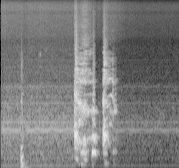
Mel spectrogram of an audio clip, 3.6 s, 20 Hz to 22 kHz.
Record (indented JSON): {
  "cough_length": "3.6 s",
  "cough_amplitude": 30597,
  "cough_signal_mean_std_ratio": 0.41,
  "survey_phase": "alpha (2021-03-01 to 2021-08-12)",
  "age": "45-64",
  "gender": "Female",
  "wearing_mask": "No",
  "symptom_none": true,
  "smoker_status": "Never smoked",
  "respiratory_condition_asthma": false,
  "respiratory_condition_other": false,
  "recruitment_source": "REACT",
  "submission_delay": "4 days",
  "covid_test_result": "Negative",
  "covid_test_method": "RT-qPCR"
}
